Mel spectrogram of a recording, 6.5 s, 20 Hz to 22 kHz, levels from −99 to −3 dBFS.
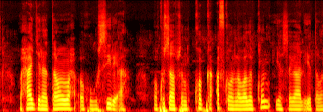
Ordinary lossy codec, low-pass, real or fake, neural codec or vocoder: none; none; real; none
